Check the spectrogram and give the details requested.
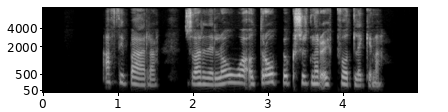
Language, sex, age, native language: Icelandic, female, 30-39, Icelandic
